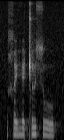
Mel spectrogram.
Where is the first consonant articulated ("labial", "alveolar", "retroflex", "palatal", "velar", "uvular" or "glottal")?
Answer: uvular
